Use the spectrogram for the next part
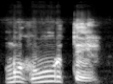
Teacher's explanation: ह का पर जो उकार है उसको लंबा खींचें · मुहूर्ते, मुहूर्ते में देखिए, मकार पर ह्रस्व उकार, हकार पर दीर्घ उकार, तो मुहूर्ते, हकार को थोड़ा, हकार पर जो उकार है उसको लंबा खींचेंगे, मुहूर्ते।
